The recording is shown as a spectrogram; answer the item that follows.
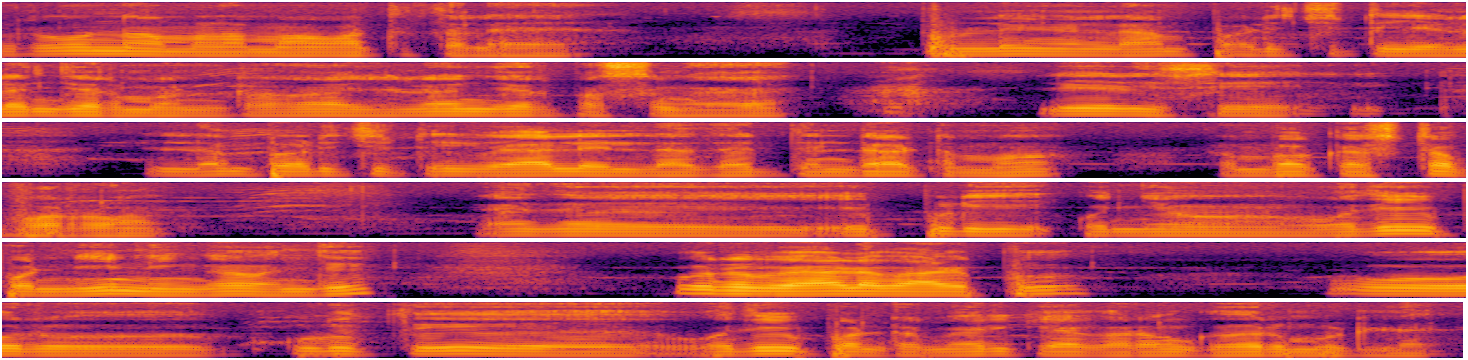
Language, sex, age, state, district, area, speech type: Tamil, male, 60+, Tamil Nadu, Tiruvannamalai, rural, spontaneous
